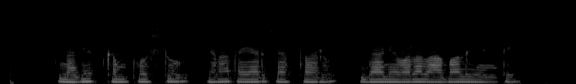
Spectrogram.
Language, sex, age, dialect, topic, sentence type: Telugu, male, 18-24, Utterandhra, agriculture, question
